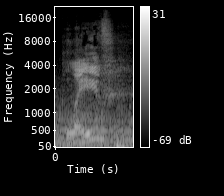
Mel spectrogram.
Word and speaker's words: Glaive: The number one ship that I would recommend flying would be the Glaive. That's how you pronounce it.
